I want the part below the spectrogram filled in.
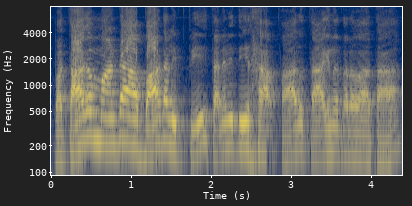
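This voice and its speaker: A man's voice: fairly high pitch, a little slow. A man telling devotional stories in conversation, emphatic, with rhetorical questions and acted-out quotes. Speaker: religious scholar guest.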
